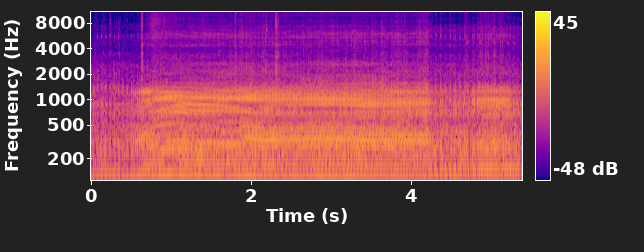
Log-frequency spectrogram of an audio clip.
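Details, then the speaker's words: Honda Spree moped two-stroke running after clearing out the exhaust; carburetor still a little off, idle a bit high, buzzing fast and steady, revving briefly and settling high instead of dropping low; owner plans to turn idle down. "all right she's running guys the carburetor's still a little bit the carburetor's still a little funny I hear the idle is just a little high right now but it is running"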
